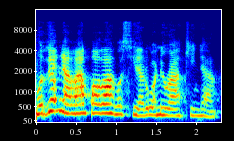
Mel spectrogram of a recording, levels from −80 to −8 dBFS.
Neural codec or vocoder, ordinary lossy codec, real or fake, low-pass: codec, 24 kHz, 1.5 kbps, HILCodec; none; fake; 10.8 kHz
